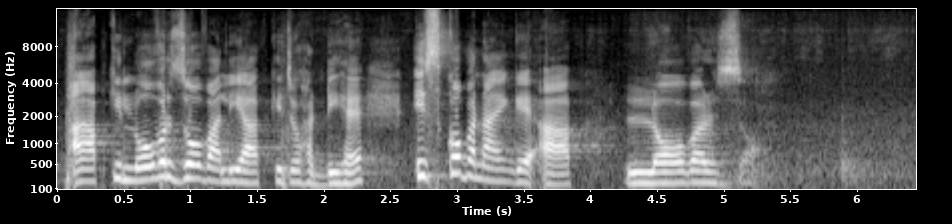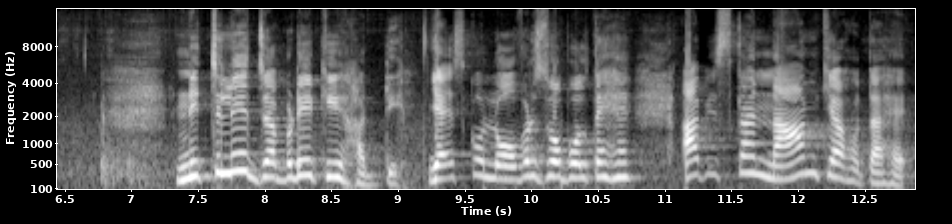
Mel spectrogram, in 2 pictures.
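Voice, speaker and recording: Lively high-voiced woman teacher, reverberant. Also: slow pace. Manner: animated, addresses students as children, asks and answers her own questions. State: dry throat. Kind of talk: classroom lecture.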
